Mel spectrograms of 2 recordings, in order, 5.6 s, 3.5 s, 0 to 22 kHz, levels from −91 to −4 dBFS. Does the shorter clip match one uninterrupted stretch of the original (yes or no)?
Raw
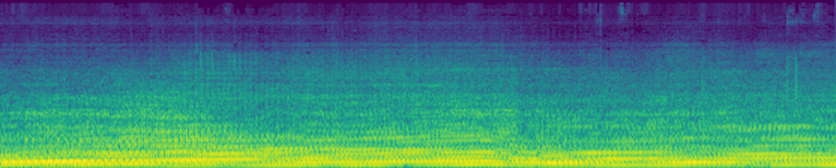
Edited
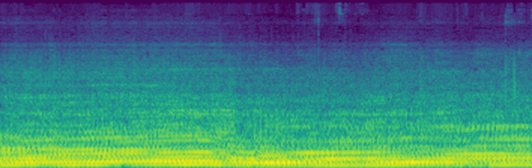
yes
